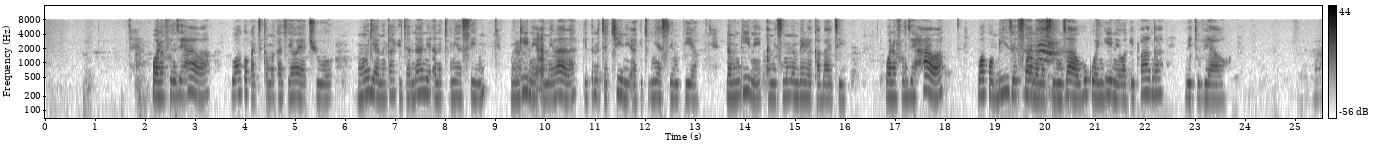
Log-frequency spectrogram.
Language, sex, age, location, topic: Swahili, female, 25-35, Dar es Salaam, education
